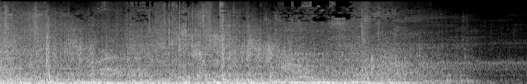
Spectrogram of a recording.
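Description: A Bombarda blast spell in Hogwarts Legacy erupts as a loud, booming explosion with a rumbling tail that rolls on for several seconds before fading out near the end.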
